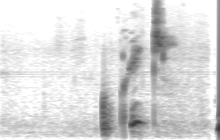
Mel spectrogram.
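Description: Near silence, then about a second in a few soft whispered words with a short hiss, too faint for the recogniser to write down.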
